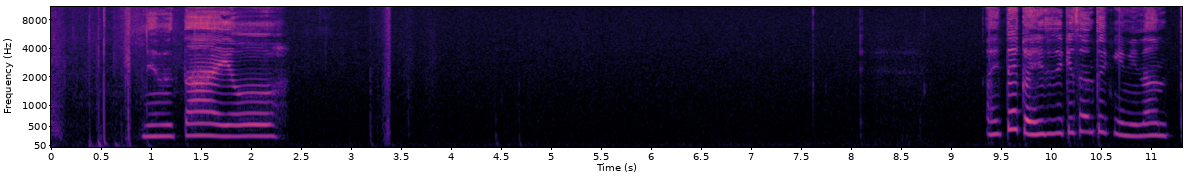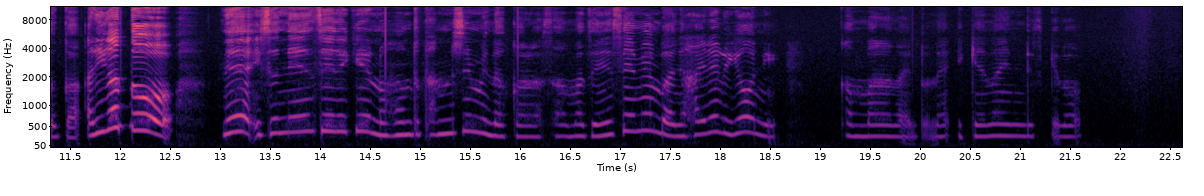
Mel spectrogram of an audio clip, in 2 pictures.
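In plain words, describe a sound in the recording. A young woman speaks brightly in a high voice, close to the microphone, with pauses.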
